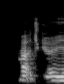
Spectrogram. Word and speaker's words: Macchio: I love the fact that it's the original, you know, I'm going to butcher his name, Ralph Macchio. – Macchio, yeah.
